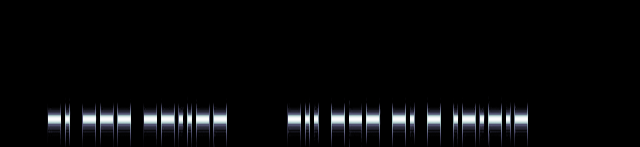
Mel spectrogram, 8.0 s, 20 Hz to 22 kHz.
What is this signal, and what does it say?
Morse code, heard as a keyed tone, about 22 wpm, 700 Hz. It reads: NO, DONT.
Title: 2x Word-Spacing - Sentences from Top 300 Words - 22wpm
